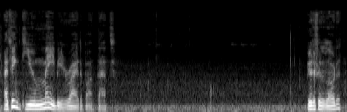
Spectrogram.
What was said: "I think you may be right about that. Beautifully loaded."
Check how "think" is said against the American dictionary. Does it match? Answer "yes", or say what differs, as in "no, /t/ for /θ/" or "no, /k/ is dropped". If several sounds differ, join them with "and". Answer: yes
